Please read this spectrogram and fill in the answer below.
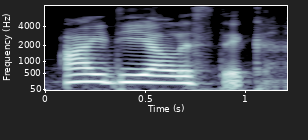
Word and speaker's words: idealistic: joking the next one be careful with the next one is pronunciation idealistic comes from idea idealistic if you describe someone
